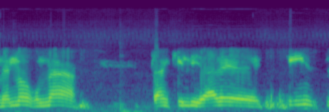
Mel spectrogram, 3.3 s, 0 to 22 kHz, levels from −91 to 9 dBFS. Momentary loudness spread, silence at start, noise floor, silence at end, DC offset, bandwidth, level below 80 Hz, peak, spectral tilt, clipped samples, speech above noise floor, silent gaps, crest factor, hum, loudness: 6 LU; 0 s; -33 dBFS; 0 s; under 0.1%; 7.6 kHz; -42 dBFS; 0 dBFS; -6.5 dB/octave; under 0.1%; 21 dB; none; 12 dB; none; -13 LUFS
